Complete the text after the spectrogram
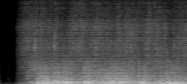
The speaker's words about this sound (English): Enter the Hall of North American Indian at the Peabody Museum, and you're greeted by a recording of thunder and rain from the Great Plains.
